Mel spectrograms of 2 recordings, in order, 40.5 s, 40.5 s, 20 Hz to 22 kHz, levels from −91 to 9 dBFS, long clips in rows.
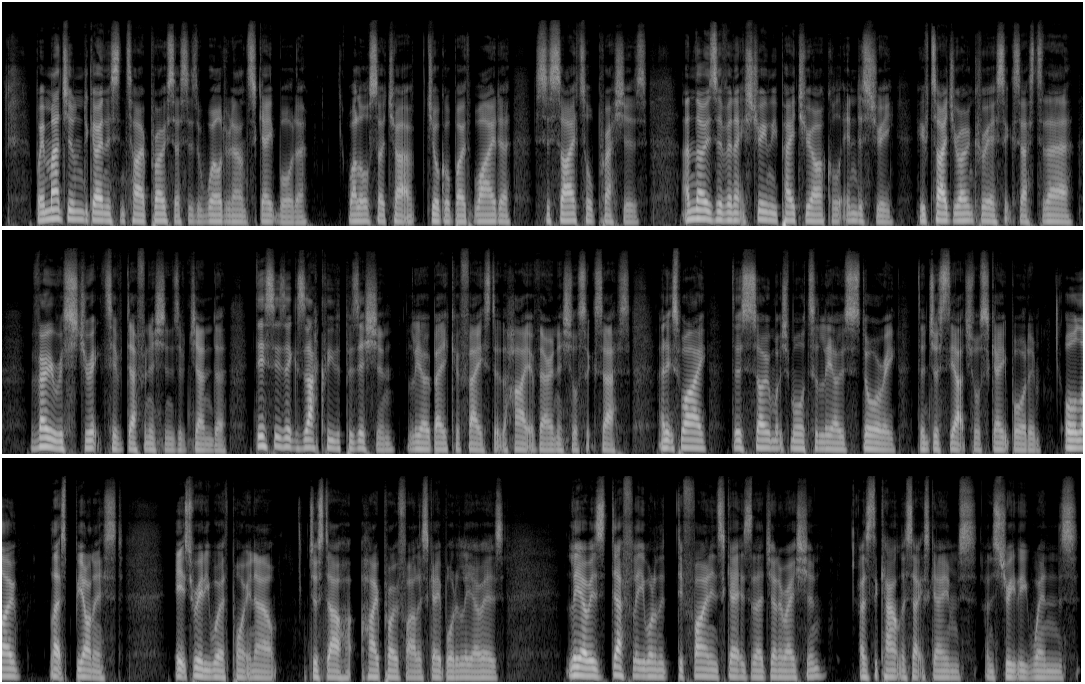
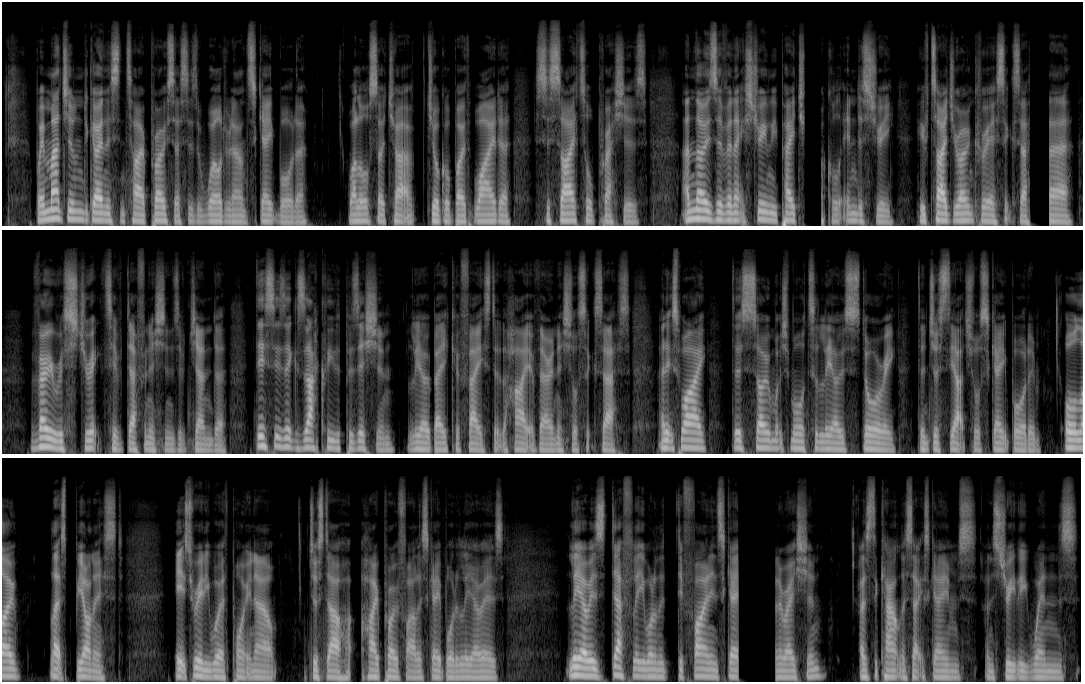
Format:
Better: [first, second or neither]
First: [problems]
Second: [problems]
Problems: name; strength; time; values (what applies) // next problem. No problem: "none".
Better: first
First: none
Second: audio cutting out; at 10 s, at 13 s and at 36 s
